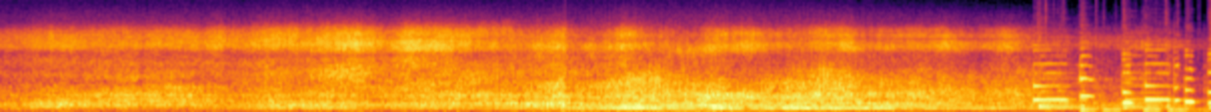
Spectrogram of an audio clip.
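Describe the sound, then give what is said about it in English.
A propeller plane on skis takes off from ice, its engine and airscrew giving a steady, heavy droning roar that holds for about ten seconds before music cuts in at the end. “the last plane pulls its skis free from the clutching ice and lumbers up into the cold air.”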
